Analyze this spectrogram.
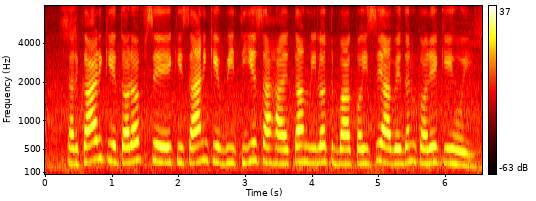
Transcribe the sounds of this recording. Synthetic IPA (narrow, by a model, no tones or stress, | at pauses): səɾkaɾket̪əɾəpʰsekisankebit̪ijəsəɦajt̪amilət̪bakəɪseabed̪ənkəɾekeɦoi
